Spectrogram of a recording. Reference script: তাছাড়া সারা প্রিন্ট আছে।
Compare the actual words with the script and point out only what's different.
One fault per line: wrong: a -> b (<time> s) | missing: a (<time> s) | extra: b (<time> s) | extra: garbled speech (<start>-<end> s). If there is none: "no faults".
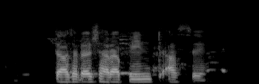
no faults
